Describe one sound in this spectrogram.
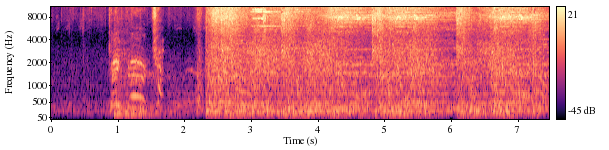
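Magic blasts burst and crackle loudly.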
